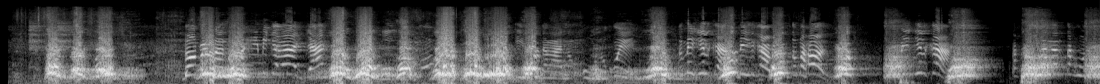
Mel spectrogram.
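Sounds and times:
dog barking: 0.4 - 2.6, 3.2 - 11.0.

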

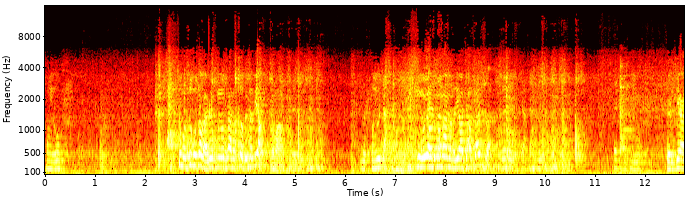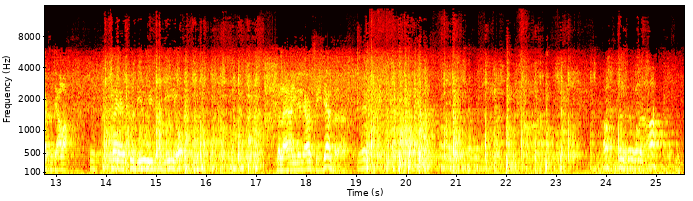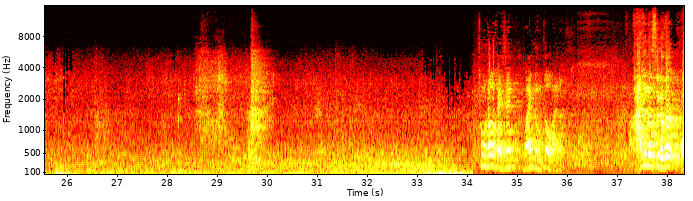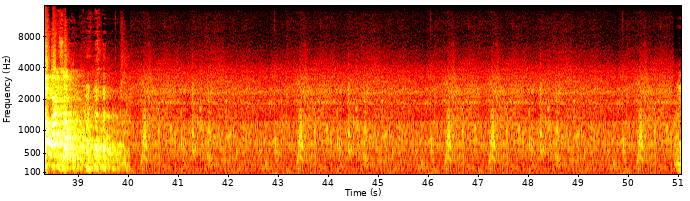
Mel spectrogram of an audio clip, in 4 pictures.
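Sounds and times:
low electrical hum: 0.0 - 51.0
machine hiss and rumble: 0.0 - 51.0
gas burner and extraction rushing: 0.7 - 51.0.

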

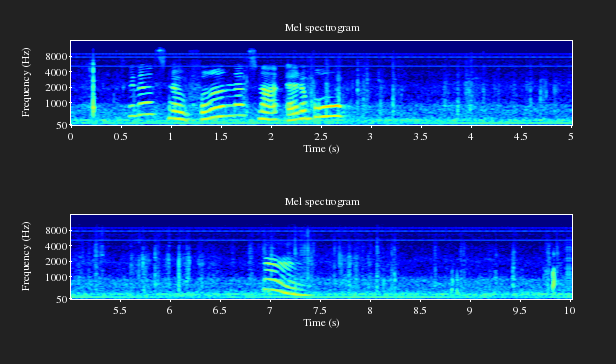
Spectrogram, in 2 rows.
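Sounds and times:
faint ticks and rustles: 0.2 - 10.0.

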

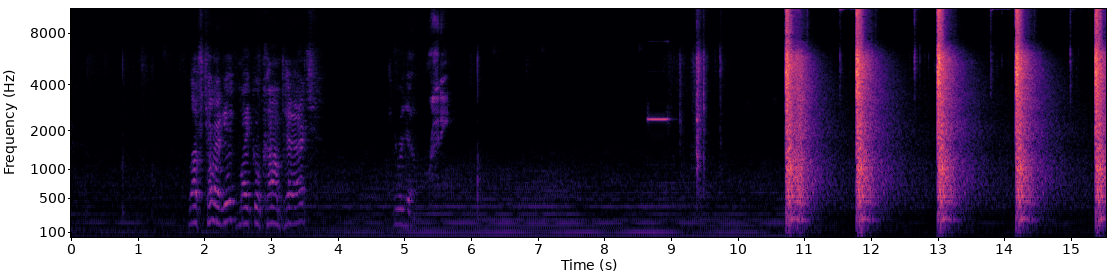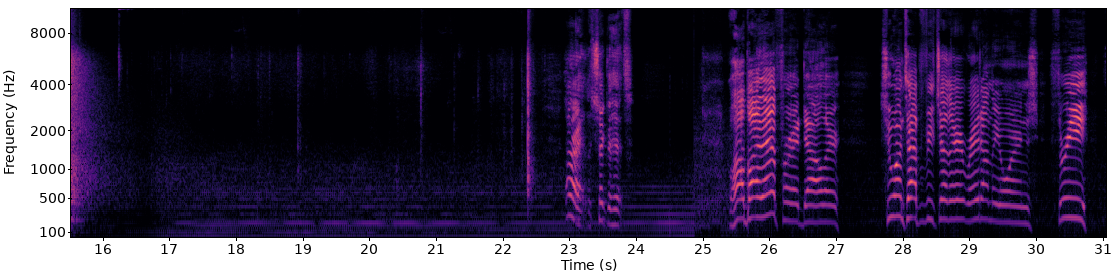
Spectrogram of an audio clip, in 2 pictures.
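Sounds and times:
shot timer beep: 8.6 - 9.1
pistol shots with echo: 10.7 - 16.2.

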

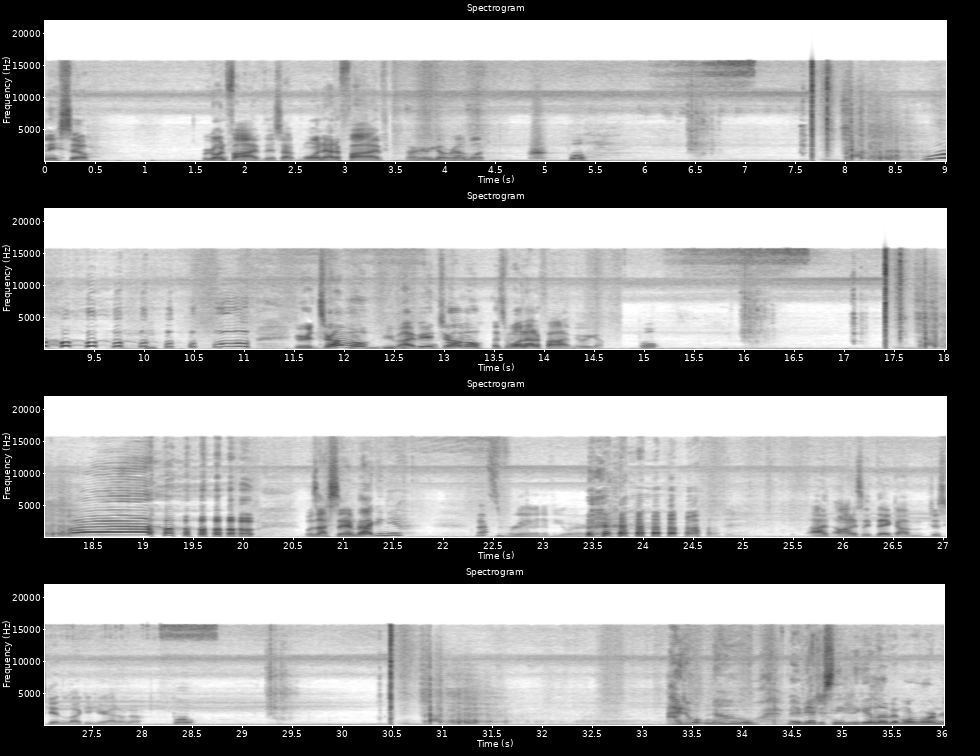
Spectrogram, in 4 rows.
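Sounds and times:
shotgun shot: 7.6 - 8.8, 17.4 - 18.4, 30.4 - 32.6
person shouting: 18.2 - 19.3.

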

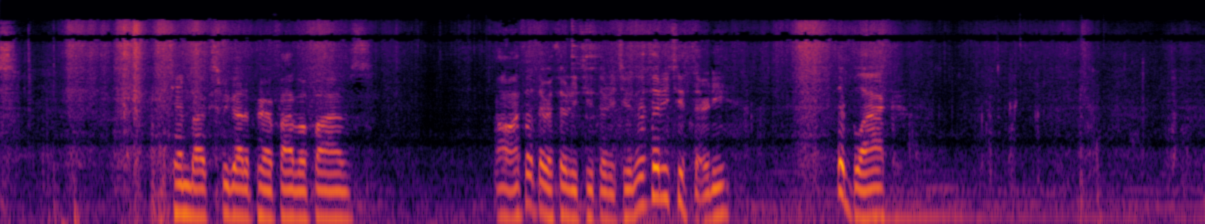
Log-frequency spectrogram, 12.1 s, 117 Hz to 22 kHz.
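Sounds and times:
low rumble inside car cabin: 0.0 - 12.0.

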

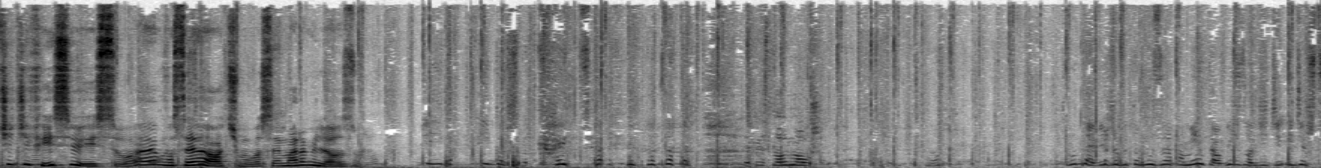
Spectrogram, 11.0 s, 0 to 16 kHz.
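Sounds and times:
jump ropes slapping clay court: 0.0 - 11.0
quiet voices talking: 0.0 - 11.0.

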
